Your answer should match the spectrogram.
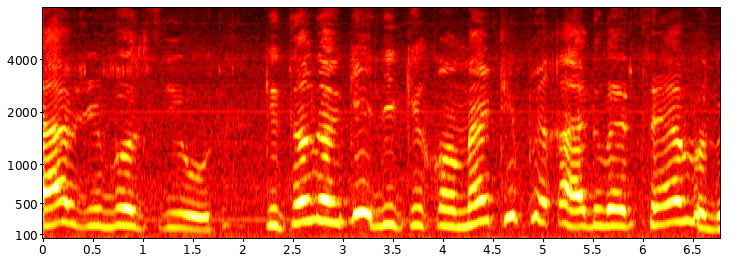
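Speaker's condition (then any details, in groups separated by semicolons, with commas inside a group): Paralysis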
